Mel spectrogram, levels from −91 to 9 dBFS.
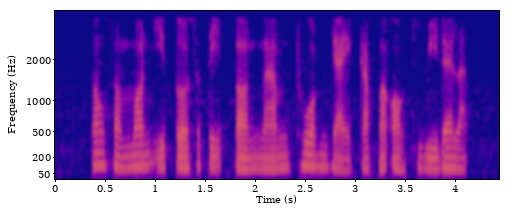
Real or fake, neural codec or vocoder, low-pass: real; none; 3.6 kHz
